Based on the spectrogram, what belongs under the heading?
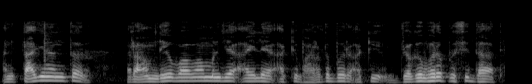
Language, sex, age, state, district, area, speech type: Goan Konkani, male, 45-60, Goa, Canacona, rural, spontaneous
